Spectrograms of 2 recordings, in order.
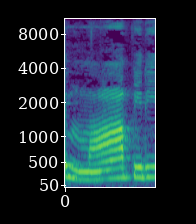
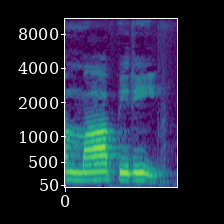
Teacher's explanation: ਹੈ ਨਾ ਇਹ ਸੰਬੰਧਕ ਪਾਠ ਹੈ ਇਥੇ ਮਾਂ ਪੀਰੀ ਨਹੀਂ ਕਹਿਣਾ ਬਿੰਦੀ ਤੋਂ ਰਹਿਤ ਨਾਸਕੀ ਉਚਾਰਨ ਤੋਂ ਰਹਿਤ ਬੋਲਣਾ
